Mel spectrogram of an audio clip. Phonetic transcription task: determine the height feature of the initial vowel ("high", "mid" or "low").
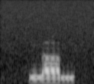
low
